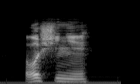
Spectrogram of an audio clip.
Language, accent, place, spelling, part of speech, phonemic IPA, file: French, France, Lyon, rechigner, verb, /ʁə.ʃi.ɲe/, LL-Q150 (fra)-rechigner.wav
- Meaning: to display reluctance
